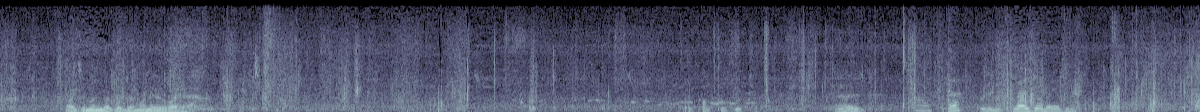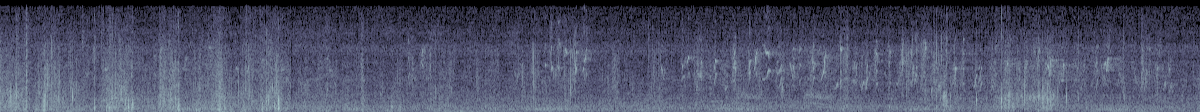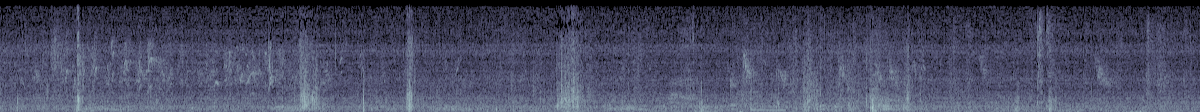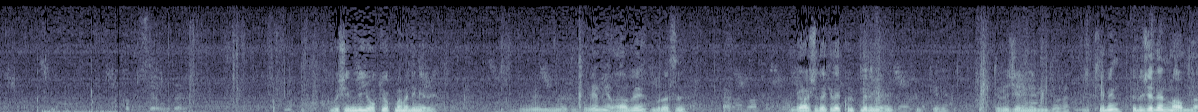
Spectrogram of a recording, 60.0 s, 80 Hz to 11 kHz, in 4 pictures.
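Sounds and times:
small birds chirping: 0:00.0 - 0:44.1, 0:44.9 - 0:59.9
outdoor background hiss: 0:00.0 - 0:59.9
soft footsteps on a path: 0:00.0 - 0:59.9
faint distant voice: 0:37.9 - 0:41.3.

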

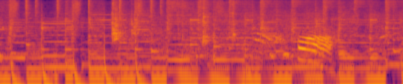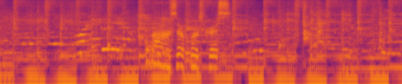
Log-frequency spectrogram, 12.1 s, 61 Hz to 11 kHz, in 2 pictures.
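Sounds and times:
electronic music with deep bass: 0:00.0 - 0:08.6.

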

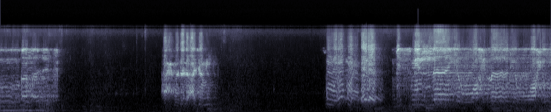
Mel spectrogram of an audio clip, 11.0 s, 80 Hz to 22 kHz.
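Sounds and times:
man chanting through tinny speaker: 0:00.0 - 0:02.2, 0:03.2 - 0:04.4, 0:06.5 - 0:11.0.

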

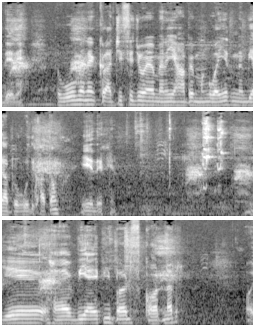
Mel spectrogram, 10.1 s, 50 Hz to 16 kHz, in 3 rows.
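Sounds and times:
man's voice: 0:00.0 - 0:04.9, 0:06.6 - 0:09.2
birds giving short high calls: 0:05.4 - 0:07.5.

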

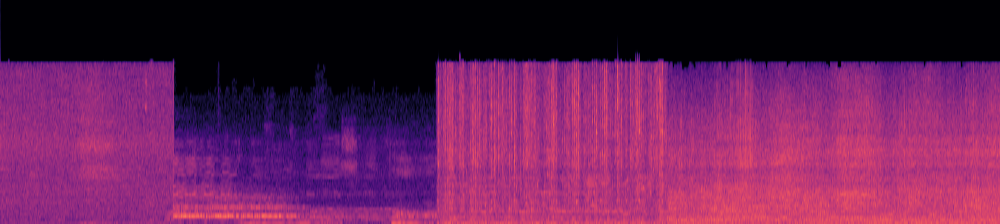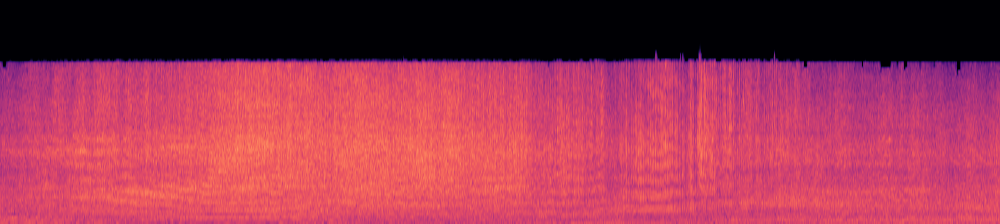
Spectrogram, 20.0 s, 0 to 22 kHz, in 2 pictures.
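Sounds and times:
race car engines droning: 0:04.4 - 0:20.0.

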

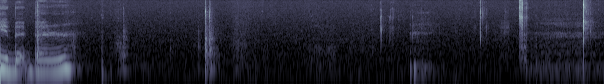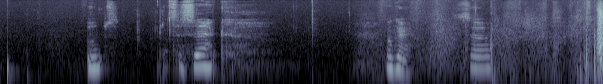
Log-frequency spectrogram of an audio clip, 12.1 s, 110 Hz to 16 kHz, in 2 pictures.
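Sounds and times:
plastic bricks clicking: 0:03.8 - 0:04.0.

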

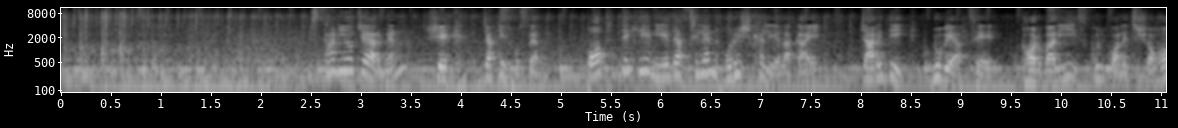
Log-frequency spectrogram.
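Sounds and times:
small boat engine running: 0:00.0 - 0:11.0.

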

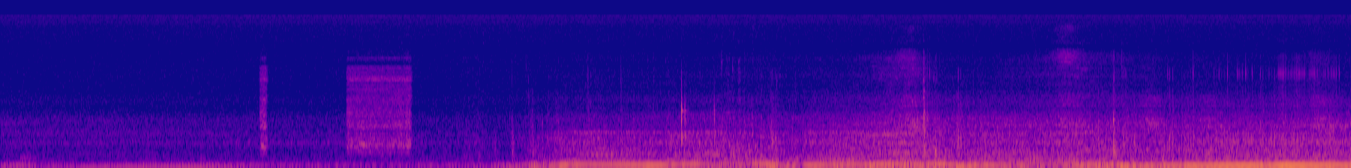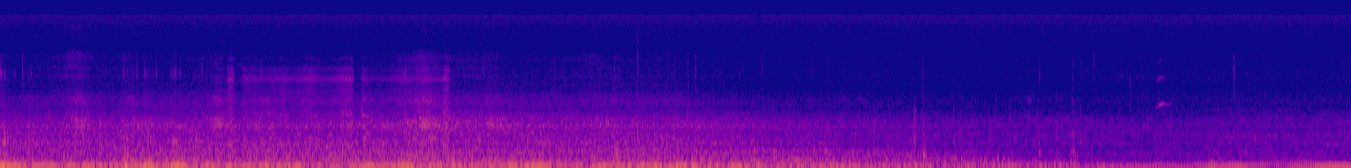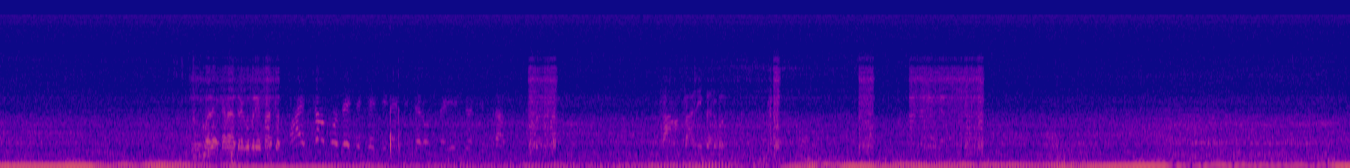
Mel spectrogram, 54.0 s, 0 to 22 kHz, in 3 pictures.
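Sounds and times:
car engine: 0:00.0 - 0:54.0
road rumble: 0:00.0 - 0:54.0.

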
